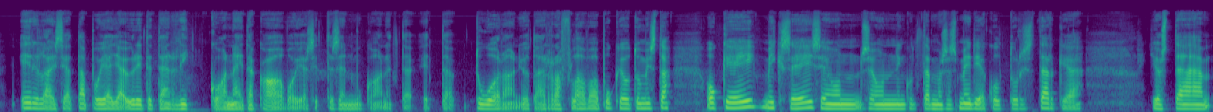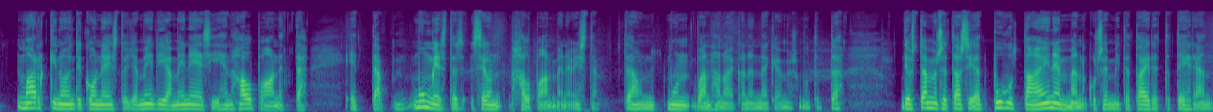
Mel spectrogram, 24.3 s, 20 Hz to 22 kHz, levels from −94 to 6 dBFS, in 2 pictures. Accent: native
